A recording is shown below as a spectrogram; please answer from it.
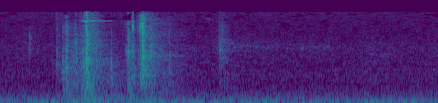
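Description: Wooden wardrobe door being opened: a few sharp clicks and knocks from the doors, the loudest cluster about half a second in.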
